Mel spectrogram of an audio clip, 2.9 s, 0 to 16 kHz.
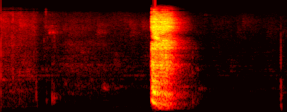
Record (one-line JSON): {"cough_length": "2.9 s", "cough_amplitude": 28124, "cough_signal_mean_std_ratio": 0.21, "survey_phase": "beta (2021-08-13 to 2022-03-07)", "age": "45-64", "gender": "Female", "wearing_mask": "No", "symptom_cough_any": true, "symptom_runny_or_blocked_nose": true, "symptom_shortness_of_breath": true, "symptom_diarrhoea": true, "symptom_fatigue": true, "symptom_fever_high_temperature": true, "symptom_headache": true, "smoker_status": "Ex-smoker", "respiratory_condition_asthma": false, "respiratory_condition_other": false, "recruitment_source": "Test and Trace", "submission_delay": "3 days", "covid_test_result": "Positive", "covid_test_method": "LFT"}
